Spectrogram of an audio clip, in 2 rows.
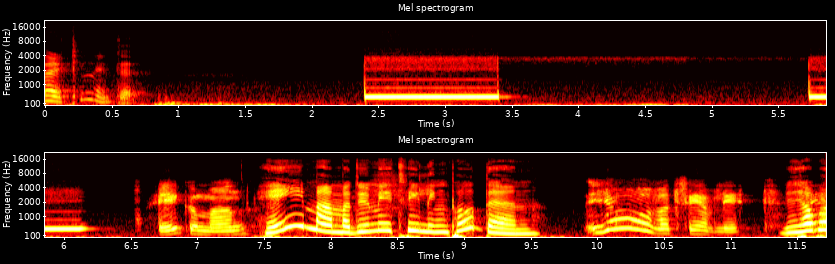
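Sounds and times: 
speech: 0.0s - 0.8s, 6.9s - 11.6s
faint noise: 0.0s - 11.6s
telephone ringback tone while an outgoing phone call connects: 2.4s - 3.6s, 5.7s - 6.3s.

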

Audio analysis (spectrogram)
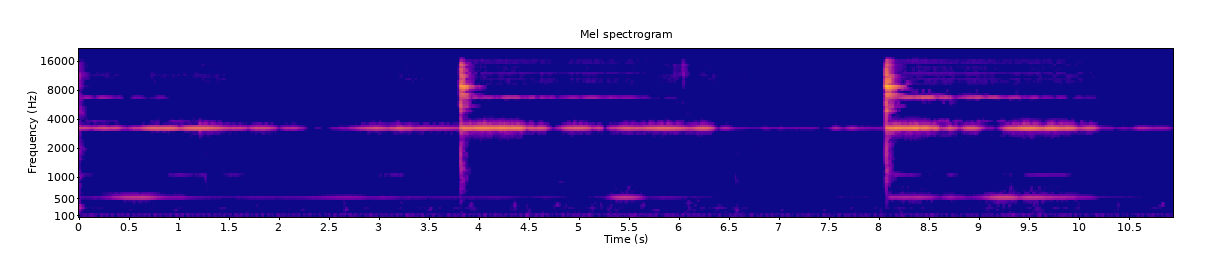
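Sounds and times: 
528 Hz sine tone played from a phone: 0.0s - 10.9s.

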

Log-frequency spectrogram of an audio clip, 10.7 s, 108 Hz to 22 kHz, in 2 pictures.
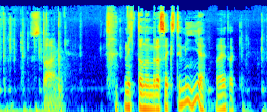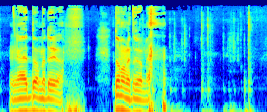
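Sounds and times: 
typing a search on a computer keyboard: 0.0s - 2.6s, 4.8s - 6.2s, 7.6s - 10.5s
speech: 0.8s - 1.4s, 2.4s - 5.0s, 5.6s - 6.8s, 7.6s - 8.9s.

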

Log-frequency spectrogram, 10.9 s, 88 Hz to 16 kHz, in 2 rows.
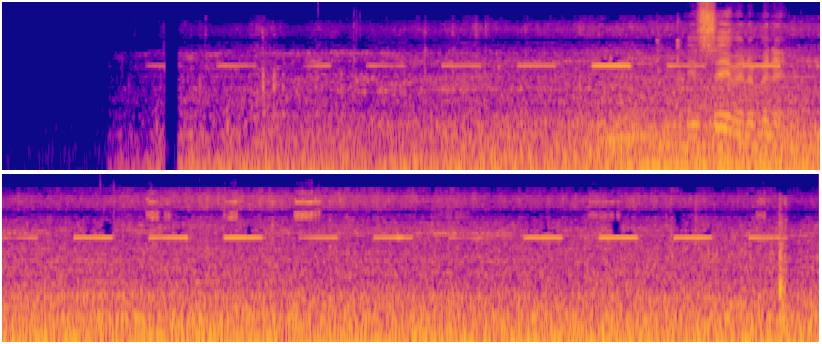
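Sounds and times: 
combine harvester engine droning in a field in the countryside: 0.5s - 10.8s
reversing alarm beeping: 0.7s - 10.8s.

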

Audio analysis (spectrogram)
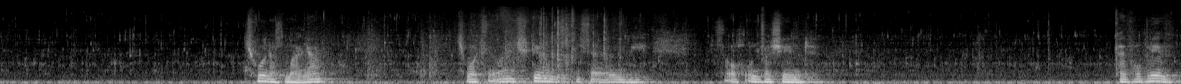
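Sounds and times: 
aquarium water bubbling and gurgling in a restaurant: 0.0s - 11.8s
speech: 2.5s - 3.4s, 4.7s - 8.4s, 11.2s - 11.8s.

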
